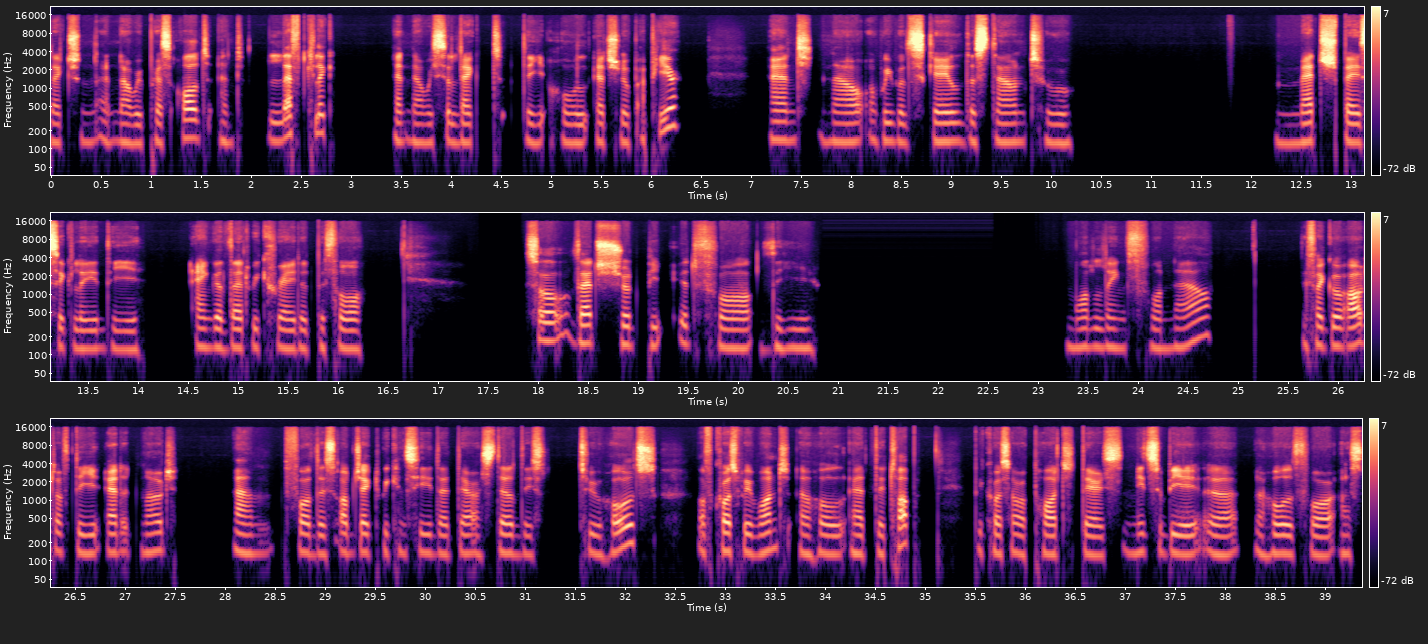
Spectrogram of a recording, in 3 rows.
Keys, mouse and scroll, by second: 1.8 alt+click, 4.6-7.2 middle drag, 7.2 KP_3, 9.5 s, 21.1-21.5 scroll down 5, 24.7 Tab, 25.3-28.5 middle drag, 31.3-34.3 middle drag, 35.8-38.8 middle drag.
